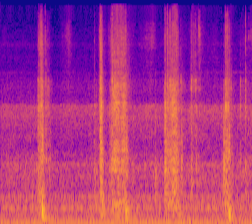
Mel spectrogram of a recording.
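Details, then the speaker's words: With the engine idling during no-cabin-heat diagnosis, short soft whirring bursts come from the dash as the heater blend flap sweeps open and shut, smooth with no clicking; flap operation is normal, suspected blocked heater core instead. "I definitely hear the flap going open and close, so that's no problem."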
